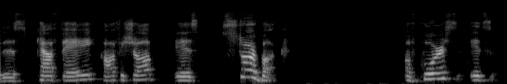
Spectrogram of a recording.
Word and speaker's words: Starbucks: In Thailand, this restaurant or this cafe, coffee shop is Starbucks. Of course, we're not pronouncing that final consonant S.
